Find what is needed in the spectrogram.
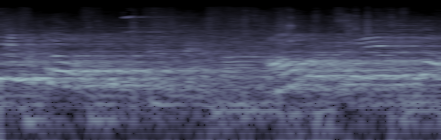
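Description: People's voices and chatter in a busy, echoing sports hall.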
